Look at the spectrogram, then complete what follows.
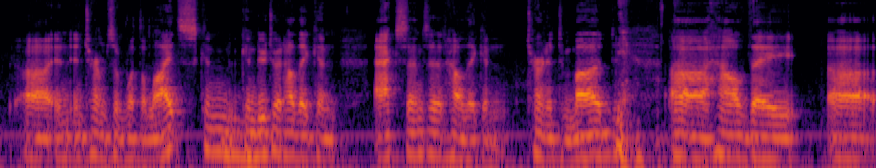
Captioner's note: laughs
